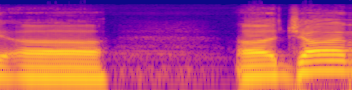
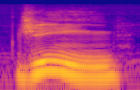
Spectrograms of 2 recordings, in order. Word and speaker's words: Jean: John Isley, and his name is spelled Jean, so a lot of people incorrectly pronounce it as Gene.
